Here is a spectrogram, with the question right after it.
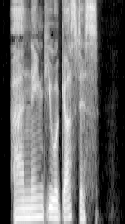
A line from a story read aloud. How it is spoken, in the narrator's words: said, slowly melting into tears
